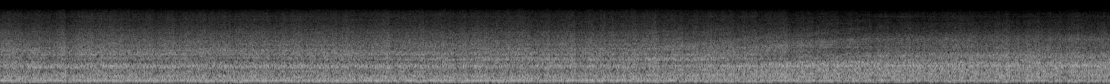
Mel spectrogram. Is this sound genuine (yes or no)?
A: yes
